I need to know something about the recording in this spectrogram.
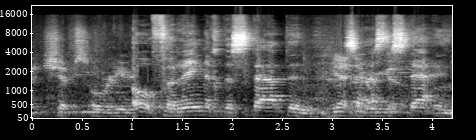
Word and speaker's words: Verenigde Staten: Because I don't know how to pronounce that. The other way to say United States when it ships over here. Oh, Verenigde Staten.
